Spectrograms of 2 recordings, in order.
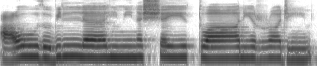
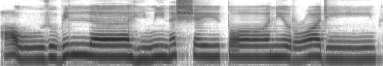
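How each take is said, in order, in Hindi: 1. t इतना मोटा है कि उसके बाद w की ध्वनि आती है। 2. t मोटा है, पर उसके बाद w की ध्वनि नहीं आती। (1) "तो को इतना मोटा कर दिया कि वाव की साउंड आ गई" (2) "इसकी सही प्रोनाउंसिएशन क्या होगी?"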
